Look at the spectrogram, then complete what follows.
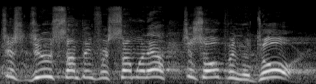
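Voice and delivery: excited shout. Retold or imitated. His excited reply retold.

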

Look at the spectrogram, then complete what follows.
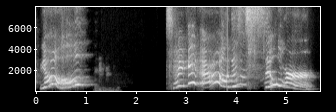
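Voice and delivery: high, slow, loud excited call to viewers; thrilled squeal at the silver; excited shout. Real, not acted. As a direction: shout the find out with delight. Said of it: "I'm excited".

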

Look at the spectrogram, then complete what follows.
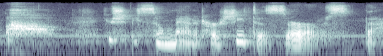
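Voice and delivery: unvoiced, soft Satan whisper; a devil whispering, egging her on; tempting whisper. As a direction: hiss the temptation in her ear. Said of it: "And he says".

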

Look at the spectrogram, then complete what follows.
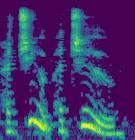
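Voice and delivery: two fake sneezes, the first pitched high; hammed-up double achoo; mock sneezing fit. A narrator's reading. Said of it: "if he'll ever stop sneezing".

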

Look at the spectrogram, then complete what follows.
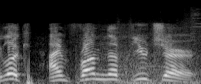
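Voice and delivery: high, loud plea to be believed; play-acted loud explaining; mock insistent declaration. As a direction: announce it urgently, hammed up.

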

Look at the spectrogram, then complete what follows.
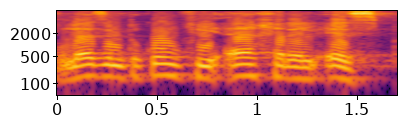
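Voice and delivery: normal talking voice

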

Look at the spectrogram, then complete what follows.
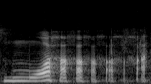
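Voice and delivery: slow theatrical villain cackle; evil laugh. Pretend. Mock villain gloating at viewers.

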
